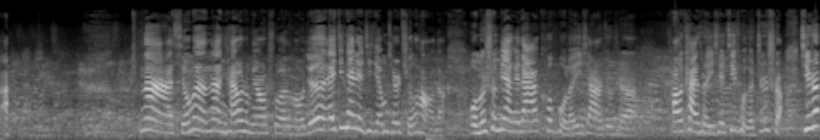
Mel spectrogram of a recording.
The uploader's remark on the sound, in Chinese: 现场录制 我们受邀参加播客全球年会。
